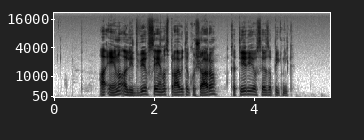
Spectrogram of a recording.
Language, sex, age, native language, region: Slovenian, male, 30-49, Slovenian, Central Slovenia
